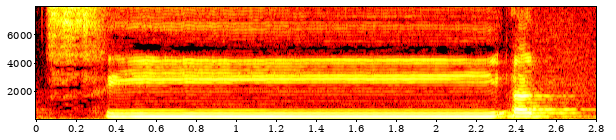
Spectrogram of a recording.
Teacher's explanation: مدہ کے بعد حمزہ اسی کلمے میں ہے تو ہم نے اس کو کھینچ کر پڑھا ہے کیونکہ ہمارے پاس مد متصل ہے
